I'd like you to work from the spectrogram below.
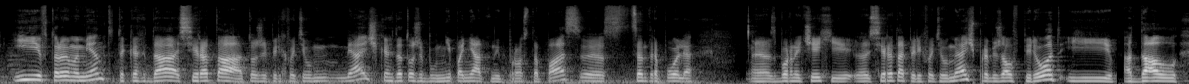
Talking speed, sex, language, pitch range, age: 135 wpm, male, Ukrainian, 140-175 Hz, 20-39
